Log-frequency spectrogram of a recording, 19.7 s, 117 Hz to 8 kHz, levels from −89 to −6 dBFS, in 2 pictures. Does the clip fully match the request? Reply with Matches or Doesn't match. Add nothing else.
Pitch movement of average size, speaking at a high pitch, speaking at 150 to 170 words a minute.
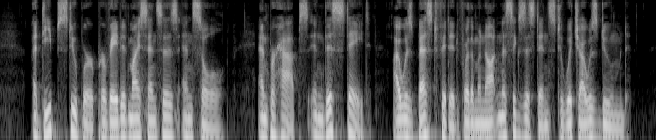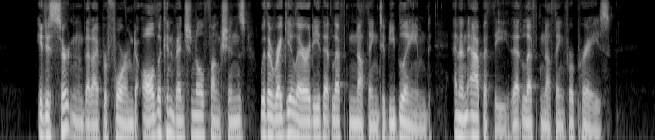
Doesn't match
